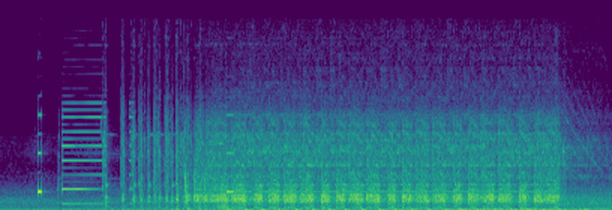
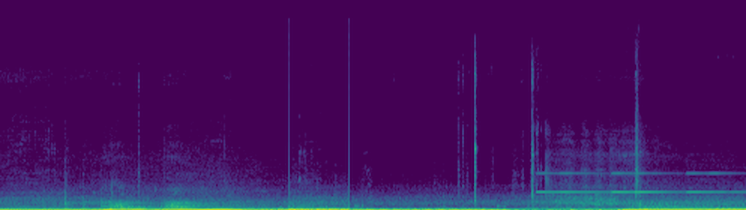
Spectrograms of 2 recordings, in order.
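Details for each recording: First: Mitsubishi Evo X towed in with no-crank after a replaced key antenna, starter kicked manually via the starter relay: a few beeps, then even, quick cranking for about six seconds without catching; immobilizer suspected, not confirmed. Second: Mitsubishi Evo X, previously no-crank following key antenna replacement: engine catches promptly and settles into a steady low idle with light throttle blips; starts and runs normally.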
